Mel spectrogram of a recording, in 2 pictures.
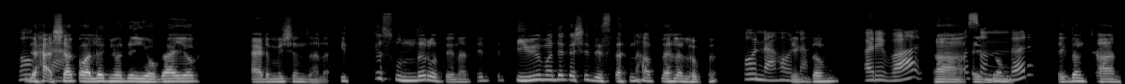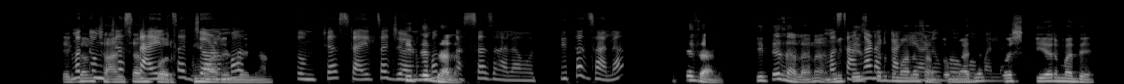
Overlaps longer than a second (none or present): present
